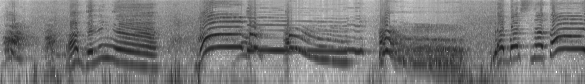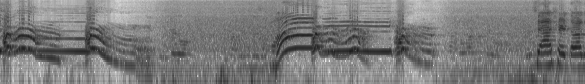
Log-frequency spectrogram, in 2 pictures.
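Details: Female Siberian Husky insistently calling her owner to go out, with a long series of rising-and-falling howls, yips and whining slides. The notes come in clustered bursts with brief gaps, some sustained and level, others sharply bent downward.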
